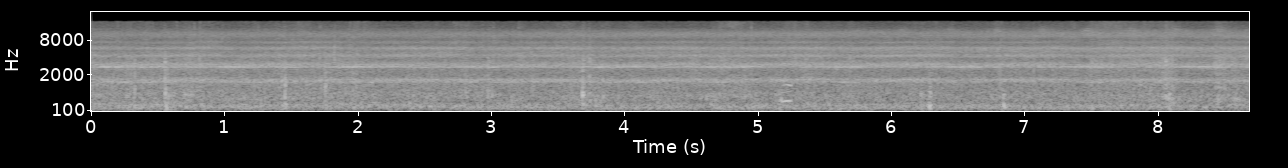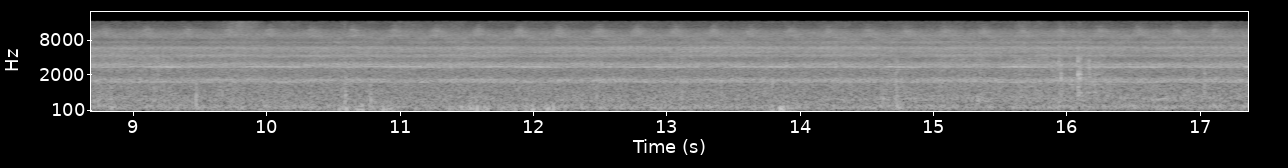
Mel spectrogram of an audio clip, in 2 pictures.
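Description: Steady, high-pitched drone of insects in the forest, holding one pitch throughout. A few faint rustles and small knocks come from litter being gathered into plastic rubbish bags.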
